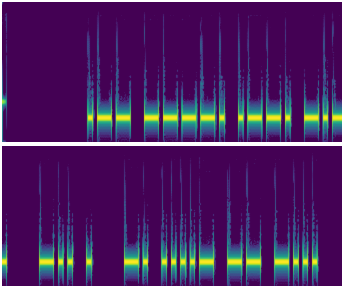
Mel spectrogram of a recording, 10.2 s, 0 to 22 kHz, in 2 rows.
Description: Morse code, heard as a keyed tone, about 17 wpm, 700 Hz. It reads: W9PK DE N4MB
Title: USA Callsign DE Callsign - 4 Characters - 17wpm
